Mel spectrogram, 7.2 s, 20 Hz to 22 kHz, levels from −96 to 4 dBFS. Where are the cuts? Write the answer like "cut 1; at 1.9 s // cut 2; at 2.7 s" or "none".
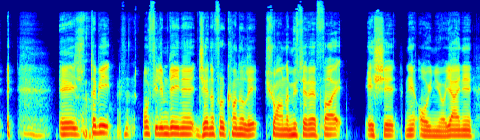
cut 1; at 3.9 s // cut 2; at 6.0 s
